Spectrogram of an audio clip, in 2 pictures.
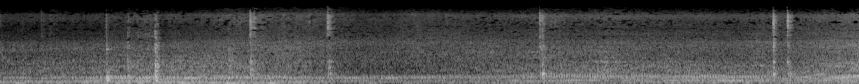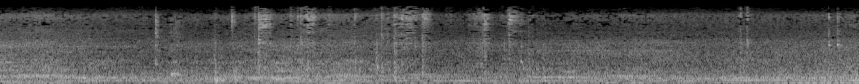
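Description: Utensils clink against a bowl and jars.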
